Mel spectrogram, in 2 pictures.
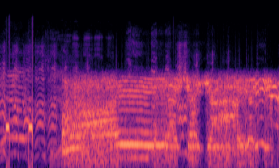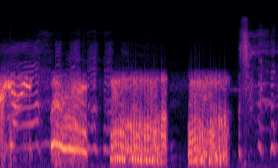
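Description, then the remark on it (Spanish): A person vocally imitates a giraffe giving birth with loud, strained, wavering animal-like groans and yowls in several long bursts, broken by short gaps and ending in a brief squeal. “A ver, necesito escuchar cómo sonaría una jirafa pariendo.”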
